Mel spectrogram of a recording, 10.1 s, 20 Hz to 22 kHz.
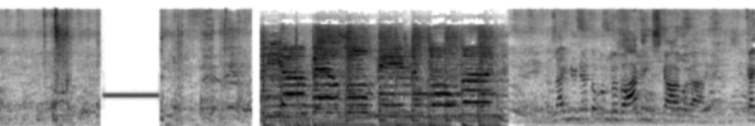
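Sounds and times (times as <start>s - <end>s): high-pitched censor bleep: 1.4s - 2.2s
faint voices in a hall: 2.2s - 3.4s, 6.8s - 10.0s.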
